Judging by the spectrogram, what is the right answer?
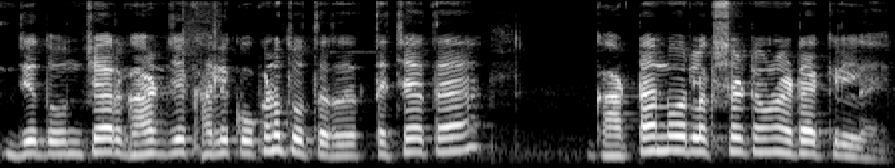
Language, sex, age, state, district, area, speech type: Marathi, male, 45-60, Maharashtra, Nashik, urban, spontaneous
